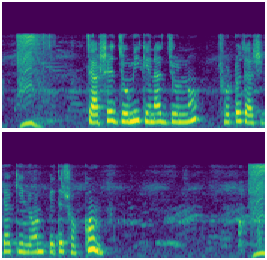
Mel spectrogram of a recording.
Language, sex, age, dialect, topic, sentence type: Bengali, female, 18-24, Jharkhandi, agriculture, statement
